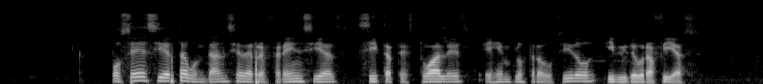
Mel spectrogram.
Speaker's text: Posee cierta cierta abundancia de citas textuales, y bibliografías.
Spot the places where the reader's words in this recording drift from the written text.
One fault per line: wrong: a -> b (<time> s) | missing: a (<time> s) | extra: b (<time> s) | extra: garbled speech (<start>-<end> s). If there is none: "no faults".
missing: cierta (1.9 s)
extra: referencias (2.5 s)
extra: ejemplos traducidos (4.8 s)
